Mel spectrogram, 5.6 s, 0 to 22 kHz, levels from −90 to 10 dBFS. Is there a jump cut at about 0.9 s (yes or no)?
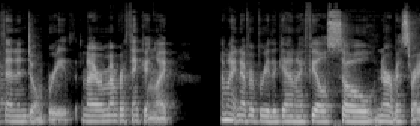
no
